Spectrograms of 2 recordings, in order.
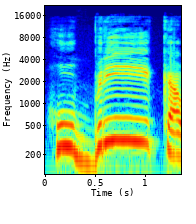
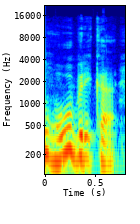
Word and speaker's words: rubrica: Rubrica. O certo é rubrica e não rúbrica.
